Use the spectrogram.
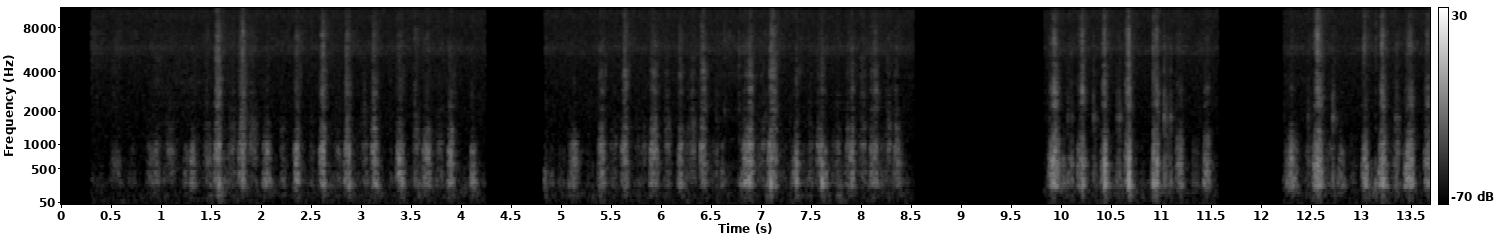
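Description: A coin held in the fingertips scrapes the latex panels in the middle and right games of a paper scratch card lying on a wooden table. Quick, rasping strokes repeat about four times a second in four bursts separated by short silences. The scratching sounds dry and papery, with its weight in the low-mid range.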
